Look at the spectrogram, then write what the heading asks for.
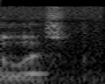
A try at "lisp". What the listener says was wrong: Man, you have a fucking lisp, nigga.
